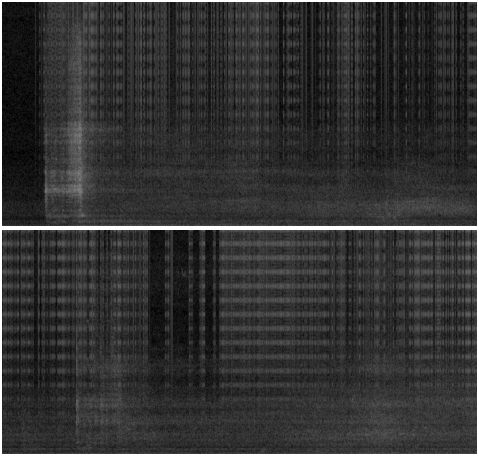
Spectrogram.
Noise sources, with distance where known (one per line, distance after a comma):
medium-sounding engine, near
